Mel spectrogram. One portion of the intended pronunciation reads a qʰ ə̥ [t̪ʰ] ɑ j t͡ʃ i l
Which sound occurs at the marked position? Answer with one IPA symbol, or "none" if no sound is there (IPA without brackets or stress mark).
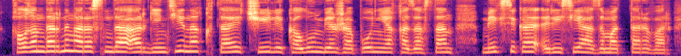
t̪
